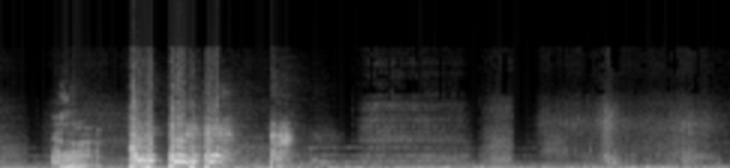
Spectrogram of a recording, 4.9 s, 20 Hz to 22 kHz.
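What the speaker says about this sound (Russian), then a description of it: "А вот то, чего я как раз и боялся, кашель." A person coughs several times in quick, harsh bursts close to the microphone, with a throat-clearing snort, then quieter breathing and faint background noise while playing Five Nights at Freddy's 2.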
